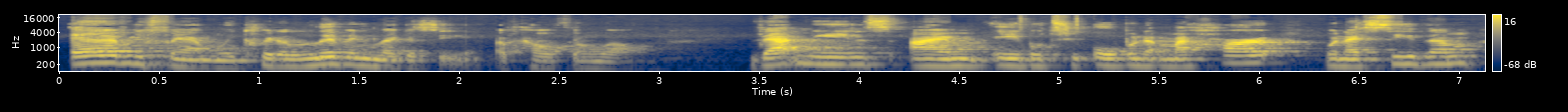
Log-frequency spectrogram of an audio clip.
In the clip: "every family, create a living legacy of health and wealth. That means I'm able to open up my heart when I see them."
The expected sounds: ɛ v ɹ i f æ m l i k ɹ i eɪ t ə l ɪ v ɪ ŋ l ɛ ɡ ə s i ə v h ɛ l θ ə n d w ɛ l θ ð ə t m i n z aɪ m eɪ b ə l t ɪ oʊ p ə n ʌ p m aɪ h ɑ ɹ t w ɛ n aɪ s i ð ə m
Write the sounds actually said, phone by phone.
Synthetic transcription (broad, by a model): ɛ v ɹ i f æ m l i k ɹ i eɪ t ə l ɪ v ɪ ŋ l ɛ ɡ ə s i ə v h ɛ l θ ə n w ɛ l θ ð ə t m i n z aɪ m eɪ b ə l t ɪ oʊ p ə n ʌ p m aɪ h ɑ ɹ t w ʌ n aɪ s i ð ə m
